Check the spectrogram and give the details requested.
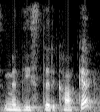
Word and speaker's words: medisterkaker: Yes, some of this medisterkaker. Medisterkaker. Did I pronounce it correctly? Yes, it was very good.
